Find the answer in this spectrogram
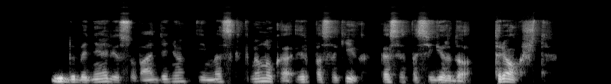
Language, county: Lithuanian, Alytus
